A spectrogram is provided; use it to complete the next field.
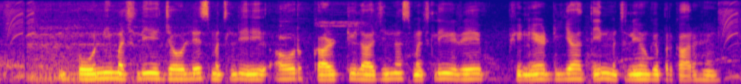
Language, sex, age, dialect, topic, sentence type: Hindi, male, 18-24, Kanauji Braj Bhasha, agriculture, statement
